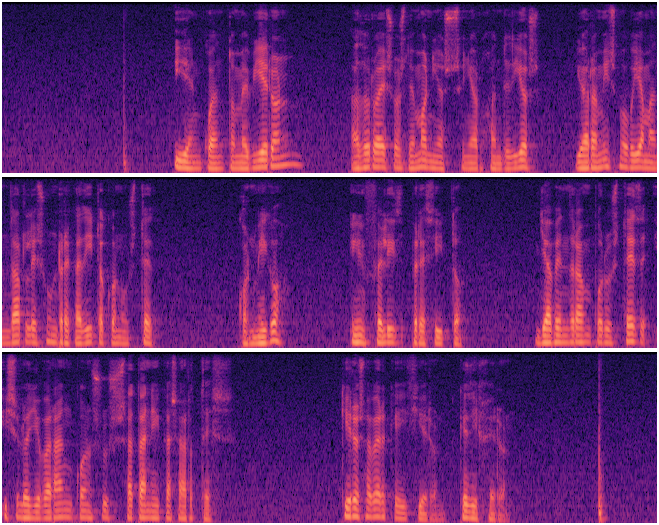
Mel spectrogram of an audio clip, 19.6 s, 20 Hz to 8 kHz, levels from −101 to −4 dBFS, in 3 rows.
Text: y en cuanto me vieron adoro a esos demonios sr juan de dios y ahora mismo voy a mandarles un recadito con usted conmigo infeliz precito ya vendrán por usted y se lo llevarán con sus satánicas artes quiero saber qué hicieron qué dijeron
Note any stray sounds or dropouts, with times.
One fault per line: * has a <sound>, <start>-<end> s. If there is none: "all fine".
* has a thud, 1.2-1.3 s
* has a thud, 19.1-19.2 s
